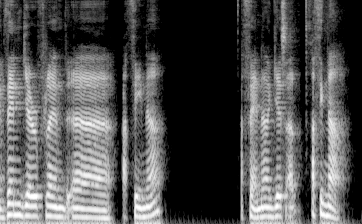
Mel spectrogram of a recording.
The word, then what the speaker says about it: Athena: Athena is the pronunciation, okay? Athena, from the goddess, you know, obviously.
